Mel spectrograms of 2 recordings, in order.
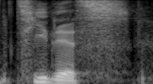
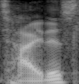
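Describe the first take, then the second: First: The first syllable sounds like 'teat'. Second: The first syllable sounds like 'tide'. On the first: The speaker calls it wrong. "Like the teat, the teat of a cow" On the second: The speaker calls it right. "like a tide of water"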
